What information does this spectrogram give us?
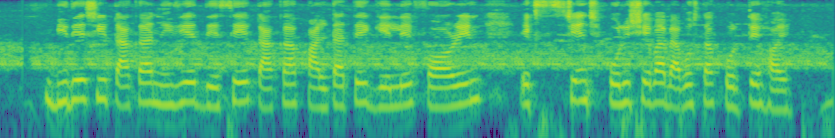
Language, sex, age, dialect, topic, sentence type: Bengali, female, 31-35, Standard Colloquial, banking, statement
